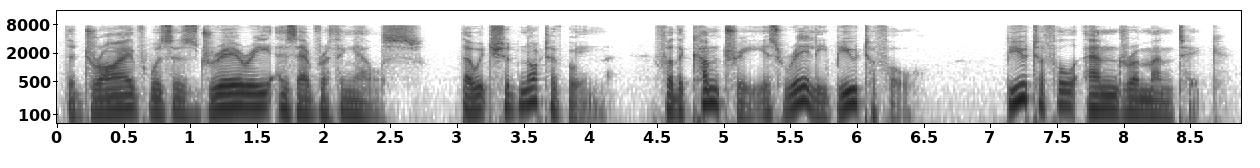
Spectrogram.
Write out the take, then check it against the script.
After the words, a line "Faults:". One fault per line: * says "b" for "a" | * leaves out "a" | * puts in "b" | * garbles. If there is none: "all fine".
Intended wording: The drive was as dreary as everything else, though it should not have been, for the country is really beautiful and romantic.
The drive was as dreary as everything else, though it should not have been, for the country is really beautiful beautiful and romantic.
Faults:
* puts in "beautiful"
